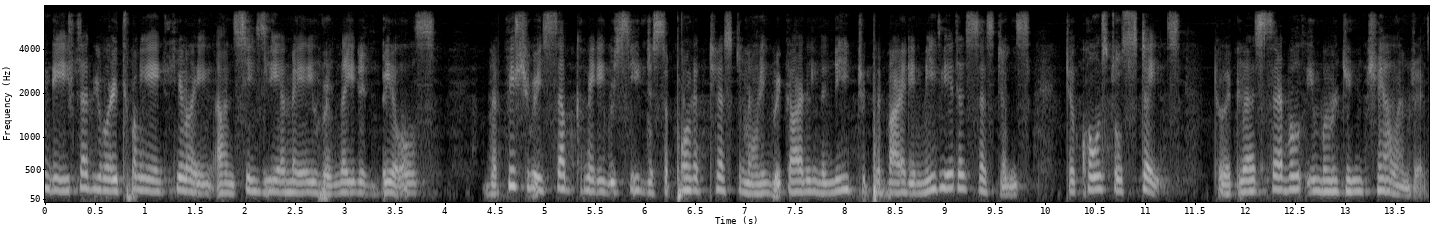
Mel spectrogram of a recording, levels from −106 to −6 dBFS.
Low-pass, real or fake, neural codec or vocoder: 7.2 kHz; fake; codec, 24 kHz, 1.5 kbps, HILCodec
